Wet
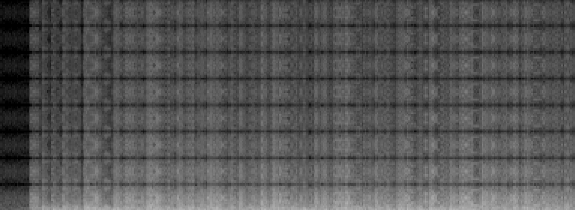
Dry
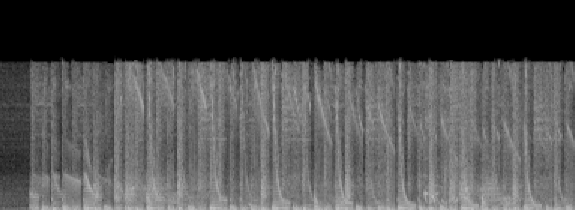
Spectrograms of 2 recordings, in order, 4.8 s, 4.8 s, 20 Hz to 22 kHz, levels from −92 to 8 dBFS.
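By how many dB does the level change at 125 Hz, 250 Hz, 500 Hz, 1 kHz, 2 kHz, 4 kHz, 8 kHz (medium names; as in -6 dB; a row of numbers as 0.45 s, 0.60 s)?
-2.5 dB, -3.0 dB, -0.5 dB, -0.5 dB, -5.5 dB, -7.0 dB, -10.0 dB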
